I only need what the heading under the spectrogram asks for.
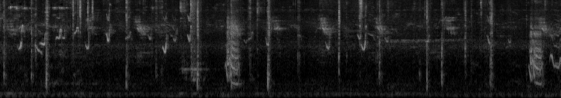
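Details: Newly hatched black (jora) partridge chicks give short, sharp cheeps and soft clucking notes, scattered and overlapping, with a few louder, harsher calls and a low background hum.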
